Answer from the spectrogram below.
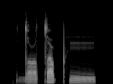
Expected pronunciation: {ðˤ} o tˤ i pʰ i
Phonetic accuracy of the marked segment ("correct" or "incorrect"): incorrect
